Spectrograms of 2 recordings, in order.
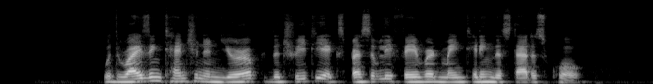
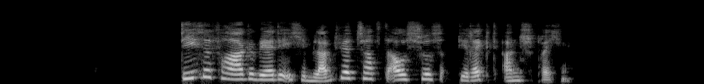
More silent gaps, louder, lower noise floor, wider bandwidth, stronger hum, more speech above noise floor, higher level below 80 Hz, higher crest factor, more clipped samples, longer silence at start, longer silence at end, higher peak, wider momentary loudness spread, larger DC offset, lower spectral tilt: neither; about the same, -22 LUFS vs -21 LUFS; second, -70 dBFS vs under -90 dBFS; first, 11 kHz vs 8 kHz; neither; second, 49 dB vs over 70 dB; first, -60 dBFS vs -68 dBFS; about the same, 18 dB vs 20 dB; neither; second, 1.05 s vs 1.8 s; second, 0.75 s vs 1.35 s; about the same, -4 dBFS vs -4 dBFS; about the same, 10 LU vs 11 LU; neither; first, -7 dB/octave vs -5 dB/octave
